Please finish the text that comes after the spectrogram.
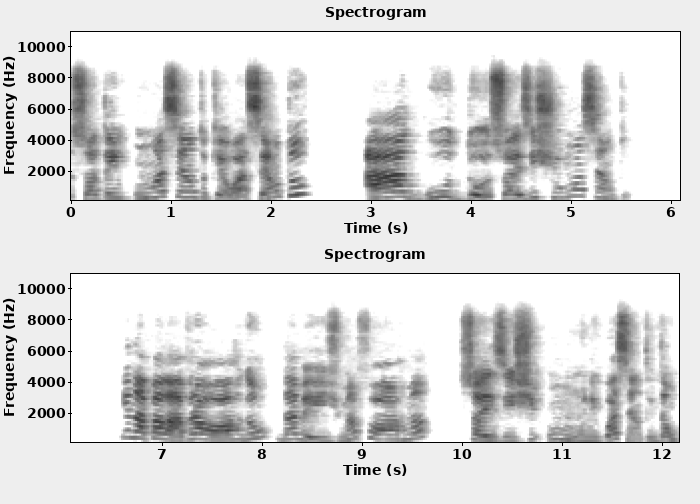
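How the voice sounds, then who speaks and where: High bright-voiced Brazilian woman teaching. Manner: upbeat, chatty, drawn-out teaching emphasis. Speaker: Portuguese teacher. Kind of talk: exam-prep video lesson.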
